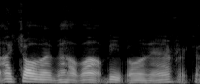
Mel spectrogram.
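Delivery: normal talking voice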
